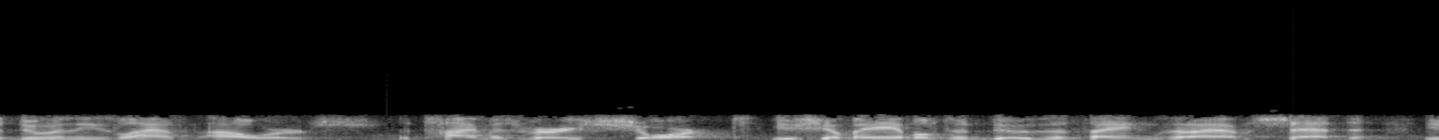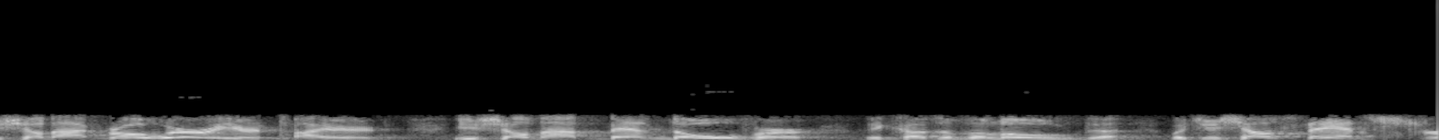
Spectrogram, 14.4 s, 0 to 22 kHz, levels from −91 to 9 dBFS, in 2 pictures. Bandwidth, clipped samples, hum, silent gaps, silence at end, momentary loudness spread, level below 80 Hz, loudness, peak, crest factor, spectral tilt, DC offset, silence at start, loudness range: 4.2 kHz; under 0.1%; none; none; 0 s; 8 LU; -56 dBFS; -16 LUFS; 0 dBFS; 16 dB; -1 dB/octave; under 0.1%; 0 s; 3 LU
